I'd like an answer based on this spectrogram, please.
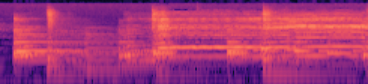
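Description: Jazz-style recorded music played back through Von Schweikert Vortex Screen floor-standing loudspeakers: a melodic lead of held notes over a steady bass line.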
